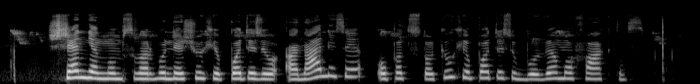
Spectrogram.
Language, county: Lithuanian, Tauragė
